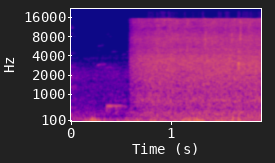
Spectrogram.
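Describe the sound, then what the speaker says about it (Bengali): After a brief quiet moment, heavy rain suddenly roars in, a loud steady downpour that continues to the end. "বৃষ্টি পড়ছে, খুব জোরে বৃষ্টি পড়ছে"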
